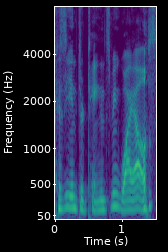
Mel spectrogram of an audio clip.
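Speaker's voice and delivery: thick, acted, super sarcastic tone. Retelling a reply to someone who asked why: imitating a super sarcastic reply. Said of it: "I said it, like, super sarcastically".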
